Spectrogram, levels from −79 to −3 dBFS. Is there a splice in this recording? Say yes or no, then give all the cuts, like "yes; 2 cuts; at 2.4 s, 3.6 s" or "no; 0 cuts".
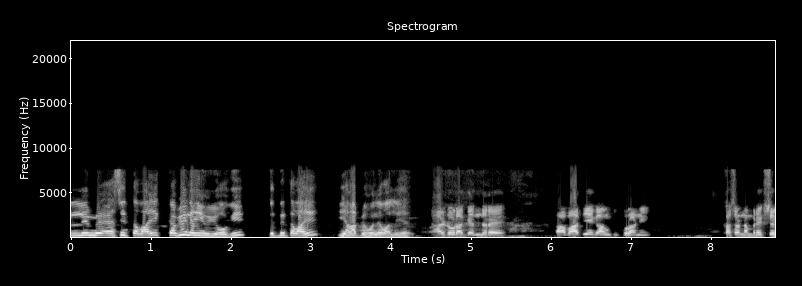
yes; 1 cut; at 4.6 s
